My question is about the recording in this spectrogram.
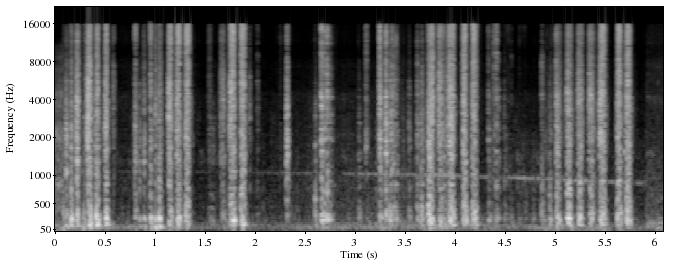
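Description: A rapid, irregular run of sharp percussive clicks and pops, like beatboxing, with a faint steady tone underneath.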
